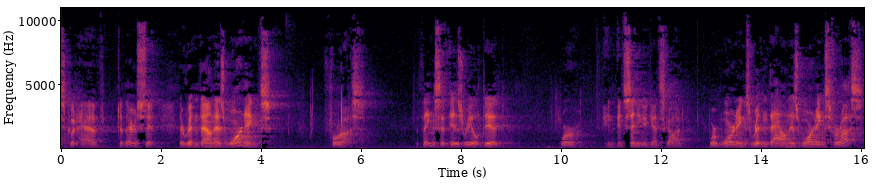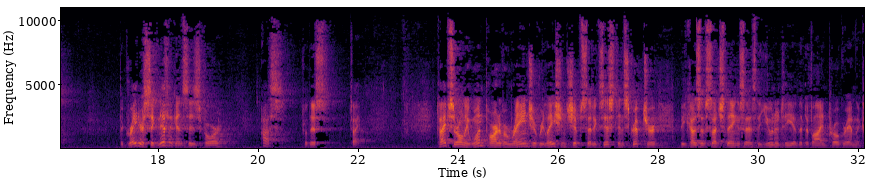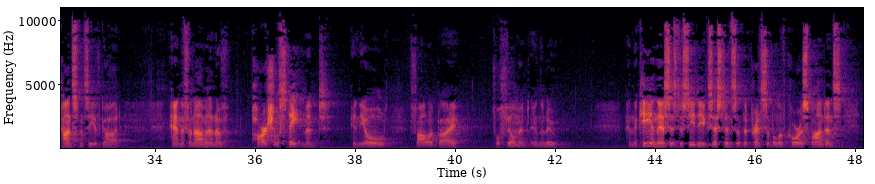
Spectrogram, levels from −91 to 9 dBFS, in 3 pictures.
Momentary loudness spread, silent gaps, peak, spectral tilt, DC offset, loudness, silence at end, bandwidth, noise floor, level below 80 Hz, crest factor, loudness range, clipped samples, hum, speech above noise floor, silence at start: 20 LU; none; -6 dBFS; 0 dB/octave; under 0.1%; -29 LUFS; 0.1 s; 11 kHz; -65 dBFS; -70 dBFS; 28 dB; 11 LU; under 0.1%; none; 34 dB; 0 s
